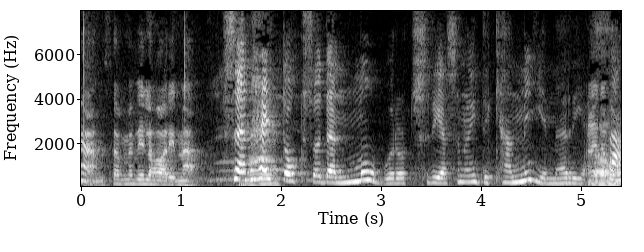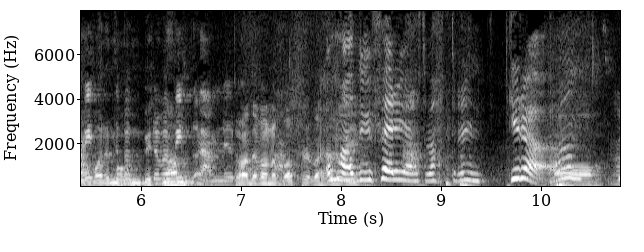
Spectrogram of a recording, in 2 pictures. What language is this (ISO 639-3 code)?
swe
